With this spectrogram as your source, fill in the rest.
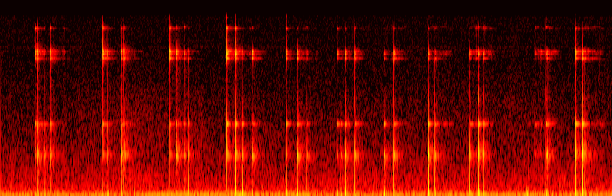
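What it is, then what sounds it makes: Glass wine glass. Fingernails tap and scratch the foot of a clear, medium-sized, empty, hollow stemmed wine glass. Quick bright clinks come in small clusters, each dying away almost at once against a faint scratchy hiss.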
